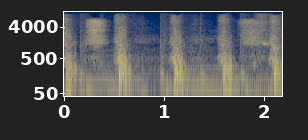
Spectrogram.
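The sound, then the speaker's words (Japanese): Sharp, forceful breaths pushed out through the mouth as the belly is pulled in during a breathing exercise, forming a quick, fairly regular series of short, hissy bursts with brief gaps between them and no talking. “勢いよくへこませながら息を吐く感じです。”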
